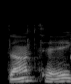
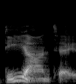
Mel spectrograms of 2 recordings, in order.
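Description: First: The name is said with two syllables. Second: The name is said with three syllables. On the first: The speaker calls it wrong. "not Dante" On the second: The speaker calls it right. "I'm sorry, Deontay"

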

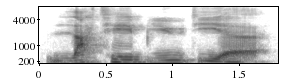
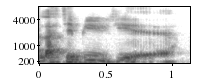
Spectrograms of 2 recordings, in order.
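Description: First: The name is said with a plain English accent. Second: The name is said with a French accent. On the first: The speaker calls it wrong. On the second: The speaker calls it right.

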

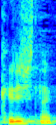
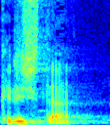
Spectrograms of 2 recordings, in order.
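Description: First: The word ends with a 'shna' sound. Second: The word ends with a 'shta' sound. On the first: "Не Кришна" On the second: "Где-то, говорит, Кришта"

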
